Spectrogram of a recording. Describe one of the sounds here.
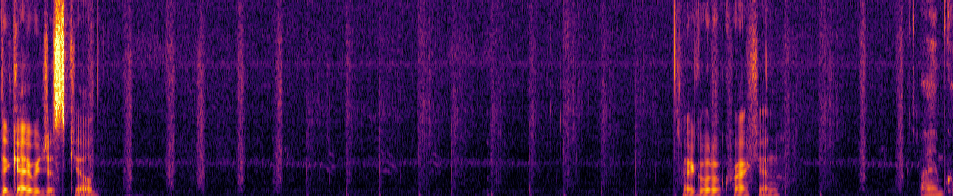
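Footsteps pad steadily over grass.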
